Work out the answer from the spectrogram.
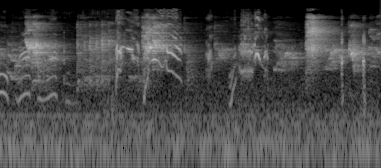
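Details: Indian ringneck parrot, kept as a talking pet bird, giving harsh, buzzy squawks in short bursts, with a few brief wavering, warbled tonal notes near the start and a sharp rising chirp midway.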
